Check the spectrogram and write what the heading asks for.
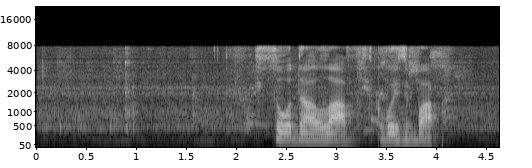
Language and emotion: Russian, neutral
